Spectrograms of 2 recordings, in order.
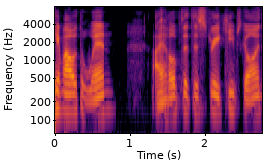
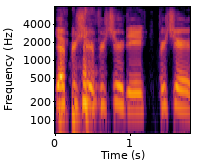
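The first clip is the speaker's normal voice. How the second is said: agreeable tone, voice pitched up a bit; 6 semitones higher than usual. Mimicking Mitch hurrying along on the sideline: imitating Mitch hurrying along. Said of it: "just hurrying along".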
